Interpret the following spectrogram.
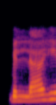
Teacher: बिल्लाहि में हम लफ्ज़ जलाला को मोटा नहीं कर रहे क्योंकि पीछे ज़ेर है।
